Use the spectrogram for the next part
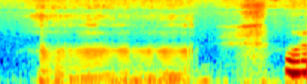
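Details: A sleeping Boston Terrier snores after an energetic walk. One long, droning, rattling snore runs about two seconds, followed by a softer breath. A human voice speaks briefly at the end.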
